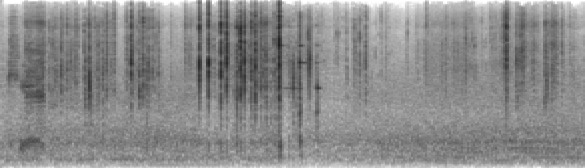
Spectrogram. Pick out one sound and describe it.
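Cracked mirror glass crackles and clinks as tape is peeled off it.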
